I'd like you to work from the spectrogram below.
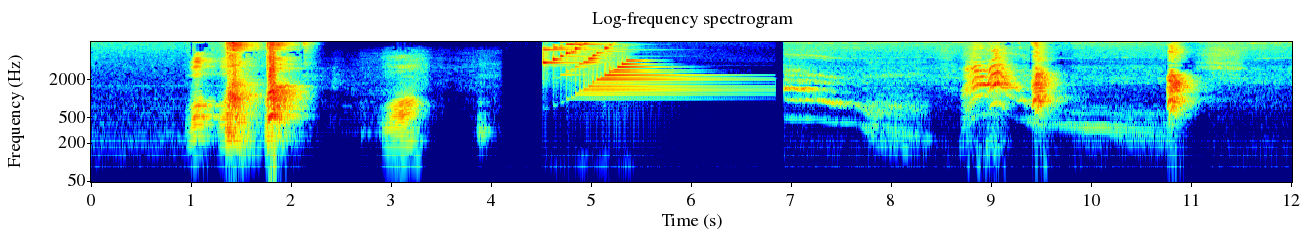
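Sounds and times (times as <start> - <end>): small dog barking: 1.3 - 2.2, 8.8 - 9.8, 10.7 - 11.1
rising sweep into ringing chime: 4.5 - 6.9.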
